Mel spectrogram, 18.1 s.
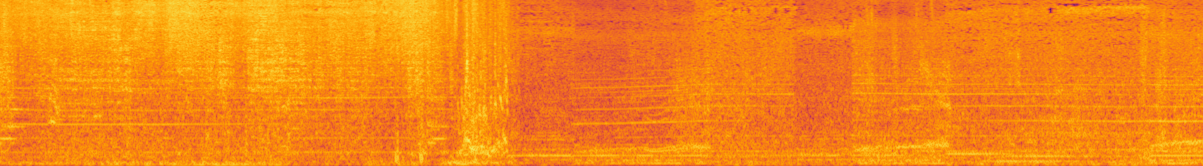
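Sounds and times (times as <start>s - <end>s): sports car engines at full throttle: 5.4s - 18.0s.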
